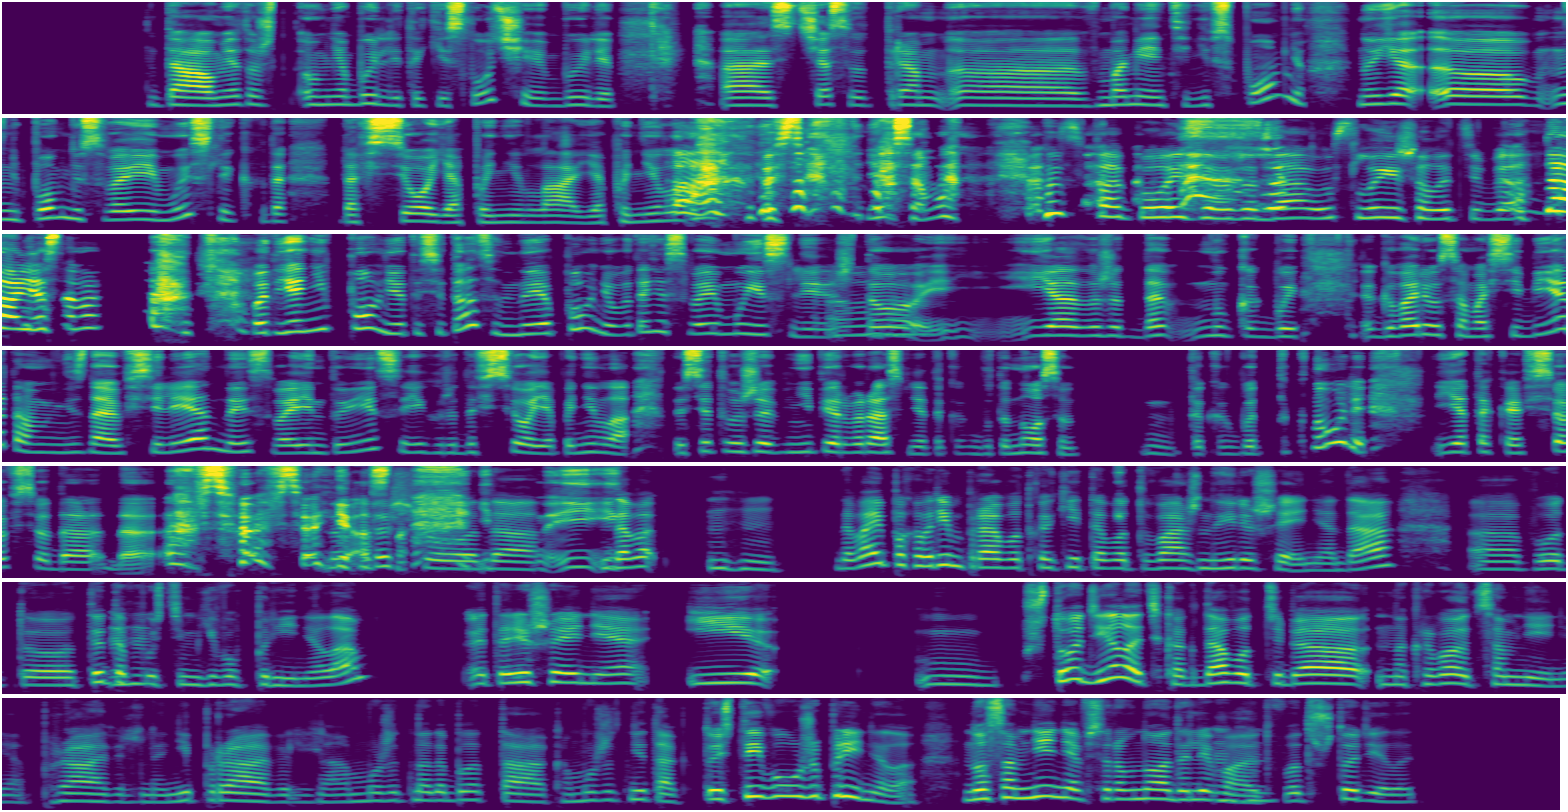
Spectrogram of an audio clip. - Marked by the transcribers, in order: other background noise; tapping; laugh; chuckle; laugh; laugh; laughing while speaking: "всё, всё ясно"
- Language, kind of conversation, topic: Russian, podcast, Как научиться доверять себе при важных решениях?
